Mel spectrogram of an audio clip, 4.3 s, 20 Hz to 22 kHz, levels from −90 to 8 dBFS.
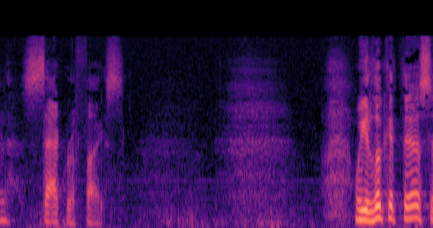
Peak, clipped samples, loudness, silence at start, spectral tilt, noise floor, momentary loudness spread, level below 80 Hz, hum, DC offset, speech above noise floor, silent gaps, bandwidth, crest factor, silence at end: -2 dBFS; under 0.1%; -21 LUFS; 0 s; -5 dB/octave; -54 dBFS; 24 LU; -56 dBFS; none; under 0.1%; 33 dB; none; 11.5 kHz; 22 dB; 0 s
